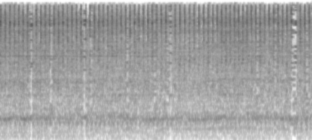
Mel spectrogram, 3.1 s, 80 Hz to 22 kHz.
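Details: Rough, erratic, wavering petrol idle on an old Mazda 6 2.0 that is also using a lot of fuel; intake air leaks checked and none found; throttle body and MAF sensor to be cleaned.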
